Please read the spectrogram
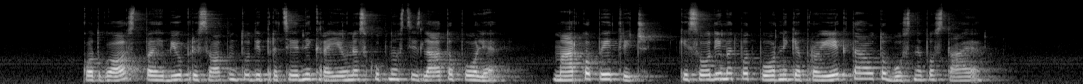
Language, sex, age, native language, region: Slovenian, female, 30-49, Slovenian, Central Slovenia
